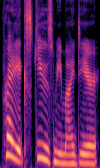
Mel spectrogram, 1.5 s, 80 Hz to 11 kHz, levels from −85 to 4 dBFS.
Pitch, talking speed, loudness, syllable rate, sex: 210 Hz, 200 wpm, -16 LUFS, 5.0 syllables/s, female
